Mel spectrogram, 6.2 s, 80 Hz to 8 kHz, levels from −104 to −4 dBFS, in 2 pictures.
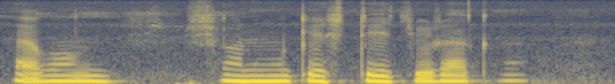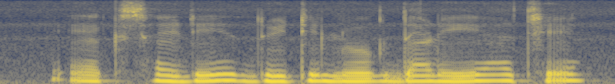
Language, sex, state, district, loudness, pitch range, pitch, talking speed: Bengali, female, Assam, Hailakandi, -14 LUFS, 190-205 Hz, 195 Hz, 115 wpm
